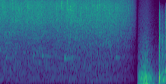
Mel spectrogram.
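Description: A steady rushing hiss, like running water, in a break in the soundtrack music, cut off about three-quarters of the way in by a short sudden burst.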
